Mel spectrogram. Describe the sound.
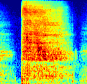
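A voice imitates the long, drawn-out exhale of someone entering a room: one sudden, loud, breathy rush of air that holds for about a second and then tapers off, with no talking.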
